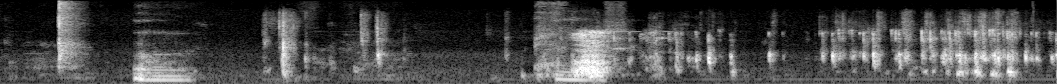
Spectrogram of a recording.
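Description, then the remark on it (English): Keyboard typing as someone takes notes: scattered sharp key clicks and a few heavier thumps, then a rapid, steady run of keystrokes toward the end. A voice briefly speaks one word. “someone's typing, and it's louder than I can speak in character.”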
